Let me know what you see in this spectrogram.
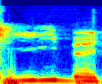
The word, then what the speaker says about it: liebe: Ich liebe dich. Le E se prononce, mais je n'en veux pas.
